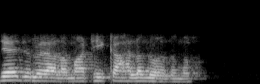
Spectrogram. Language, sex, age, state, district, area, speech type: Sindhi, male, 18-30, Maharashtra, Thane, urban, conversation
